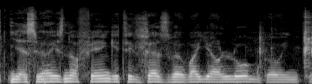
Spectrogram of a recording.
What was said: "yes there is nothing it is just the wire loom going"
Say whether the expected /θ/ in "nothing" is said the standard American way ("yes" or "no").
no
